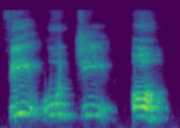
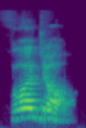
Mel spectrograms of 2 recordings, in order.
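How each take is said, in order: First: Fi-u-ji-o split into syllables; slow Fi-u-ji-o. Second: Fujo said normally, O clear; the full Fujo; whole word. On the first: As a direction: spell out Fi-u-ji-o. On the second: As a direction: Fujo in one go. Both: Shown as a demonstration. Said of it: "Hear that O?".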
